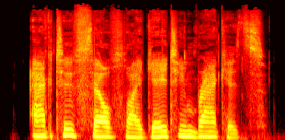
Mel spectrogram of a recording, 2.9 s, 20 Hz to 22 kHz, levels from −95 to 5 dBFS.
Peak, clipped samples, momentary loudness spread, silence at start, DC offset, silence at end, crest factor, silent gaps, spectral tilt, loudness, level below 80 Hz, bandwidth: 0 dBFS; under 0.1%; 8 LU; 0.3 s; 0.7%; 0.2 s; 14 dB; none; -5 dB/octave; -14 LUFS; -48 dBFS; 18.5 kHz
